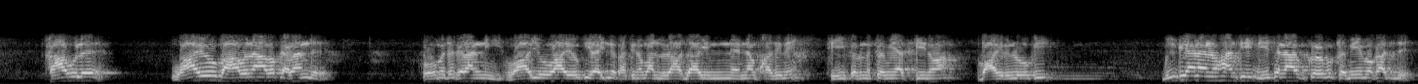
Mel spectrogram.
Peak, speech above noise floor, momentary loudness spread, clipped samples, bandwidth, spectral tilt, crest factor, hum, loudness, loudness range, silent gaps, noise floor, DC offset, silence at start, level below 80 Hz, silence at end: -4 dBFS; 37 dB; 10 LU; under 0.1%; 4.5 kHz; -5.5 dB/octave; 14 dB; none; -17 LUFS; 3 LU; none; -55 dBFS; under 0.1%; 0.45 s; -78 dBFS; 0.05 s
